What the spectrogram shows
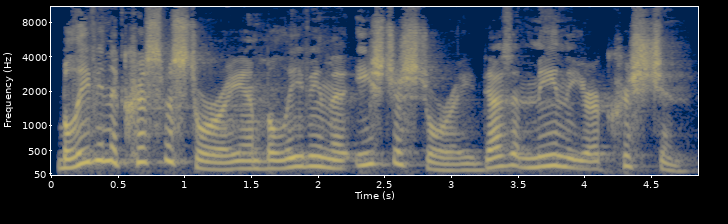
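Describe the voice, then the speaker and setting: A man with a high, light voice delivers a sermon from the pulpit. He leans hard on key phrases and slows down to stress them. His rhetorical questions press straight at the listener. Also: very animated, a little mellow. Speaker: pastor.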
